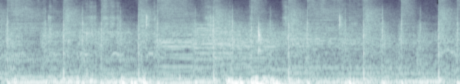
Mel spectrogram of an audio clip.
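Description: A flock of wild Merriam's turkeys calling outdoors in the morning near their roost, with overlapping gobbles, clucks and yelps layered densely over continuous ambient noise, no talking.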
